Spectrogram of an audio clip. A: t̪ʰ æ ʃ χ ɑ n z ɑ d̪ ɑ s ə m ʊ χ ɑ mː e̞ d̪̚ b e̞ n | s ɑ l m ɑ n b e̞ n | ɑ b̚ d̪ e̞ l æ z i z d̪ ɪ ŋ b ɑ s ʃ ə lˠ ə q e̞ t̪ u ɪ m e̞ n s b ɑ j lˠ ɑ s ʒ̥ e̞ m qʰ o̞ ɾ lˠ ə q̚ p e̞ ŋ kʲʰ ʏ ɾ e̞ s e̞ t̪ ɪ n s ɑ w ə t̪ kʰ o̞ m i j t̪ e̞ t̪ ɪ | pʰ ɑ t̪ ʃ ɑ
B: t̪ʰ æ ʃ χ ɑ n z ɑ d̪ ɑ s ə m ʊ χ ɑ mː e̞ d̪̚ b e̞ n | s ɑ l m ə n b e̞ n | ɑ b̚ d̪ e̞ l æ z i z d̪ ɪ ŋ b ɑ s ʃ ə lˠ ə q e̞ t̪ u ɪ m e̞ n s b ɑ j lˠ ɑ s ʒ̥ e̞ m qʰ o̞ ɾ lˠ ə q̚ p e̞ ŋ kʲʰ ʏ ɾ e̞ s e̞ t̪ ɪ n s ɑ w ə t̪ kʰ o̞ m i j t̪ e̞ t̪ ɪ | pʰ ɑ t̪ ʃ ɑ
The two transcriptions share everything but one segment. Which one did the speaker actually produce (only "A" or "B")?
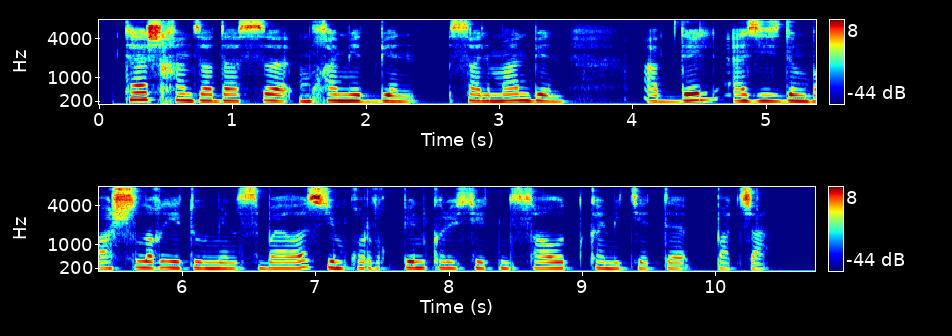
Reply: A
